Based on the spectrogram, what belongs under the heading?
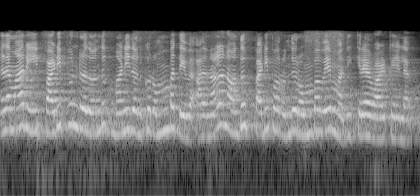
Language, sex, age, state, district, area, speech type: Tamil, female, 30-45, Tamil Nadu, Cuddalore, rural, spontaneous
